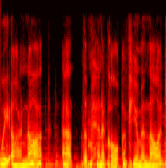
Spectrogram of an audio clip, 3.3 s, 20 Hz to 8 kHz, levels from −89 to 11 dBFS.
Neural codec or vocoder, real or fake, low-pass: none; real; 7.2 kHz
